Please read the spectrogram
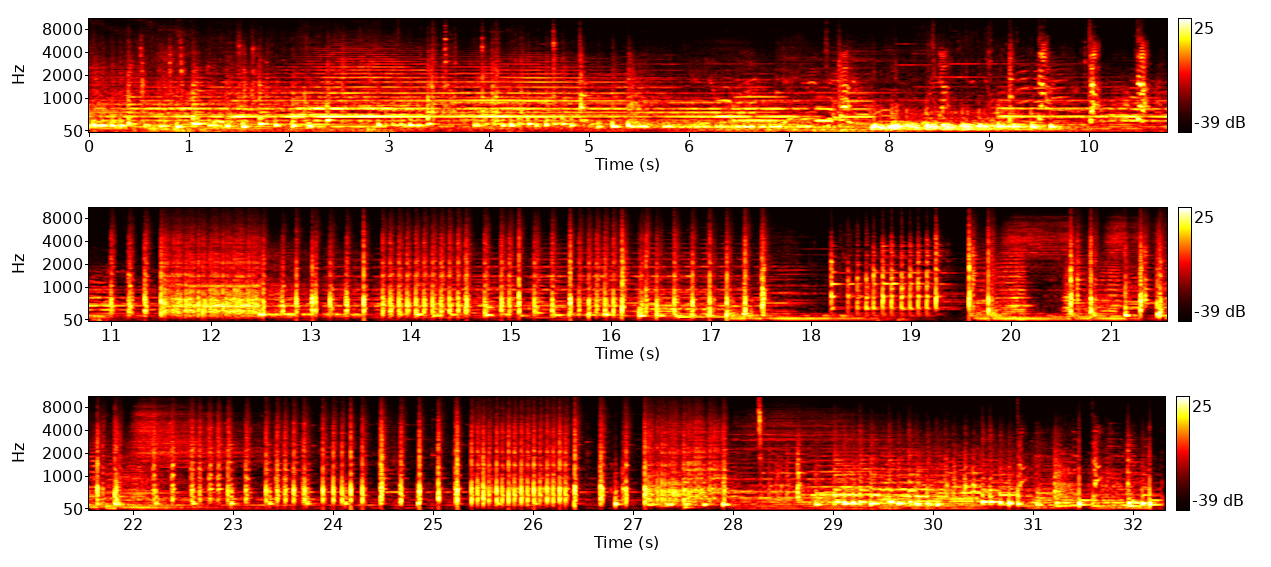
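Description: A marching band playing, with a marching snare drum played with sticks close to the microphone. The band holds sustained chords for the first ten seconds or so. From about twelve seconds in, the drumline takes over with fast snare strokes and rolls, backed by bass drums, with a short break a little before the twentieth second.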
